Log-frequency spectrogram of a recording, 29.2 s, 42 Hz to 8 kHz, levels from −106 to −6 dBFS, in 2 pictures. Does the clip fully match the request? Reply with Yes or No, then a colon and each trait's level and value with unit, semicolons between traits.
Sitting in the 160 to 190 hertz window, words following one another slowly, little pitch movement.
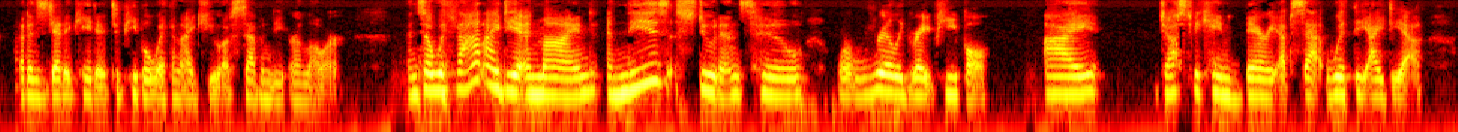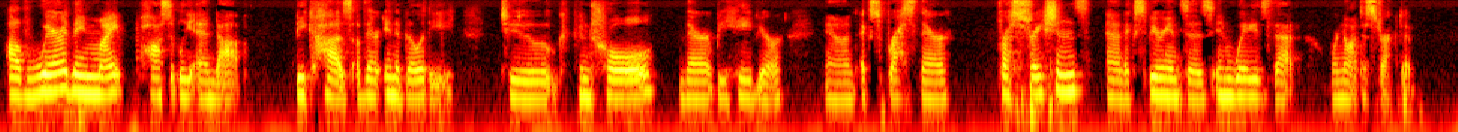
No: medium, 185 Hz; slow, 130 wpm; average, 3.1 semitones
